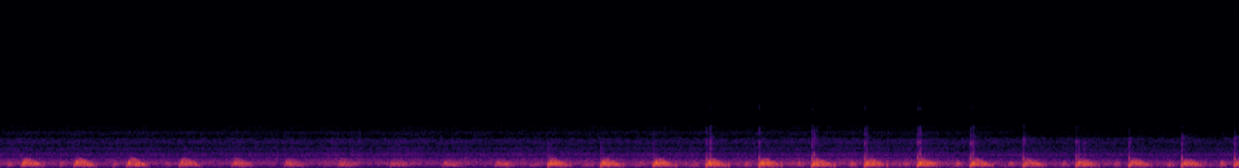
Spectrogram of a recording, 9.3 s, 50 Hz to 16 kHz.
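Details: Rapid, regular whooshing beats at about 150 a minute from a Sonoline handheld fetal Doppler at 14 weeks 4 days of pregnancy; a normal fetal heartbeat.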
